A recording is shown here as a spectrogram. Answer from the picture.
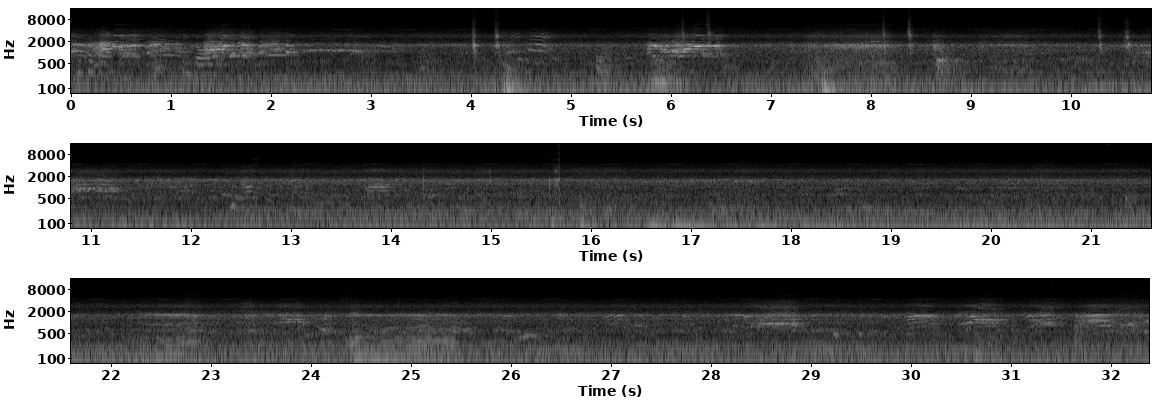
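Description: Geese honking now and then in a show barn, over a steady background hum and faint distant voices.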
